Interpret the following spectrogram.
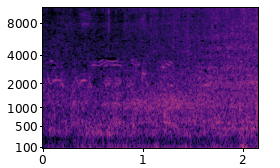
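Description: Outdoor background noise on a phone microphone: a steady low rumble, like wind on the mic, with faint hiss above it.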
